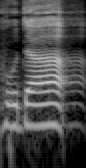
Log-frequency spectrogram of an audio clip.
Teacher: اگر وقف کیا تو جو تنوین ہے وہ الف مدہ میں بدل گئی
